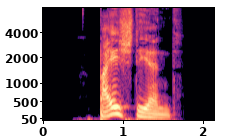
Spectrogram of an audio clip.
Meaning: present participle of beistehen
- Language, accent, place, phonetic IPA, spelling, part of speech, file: German, Germany, Berlin, [ˈbaɪ̯ˌʃteːənt], beistehend, verb, De-beistehend.ogg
